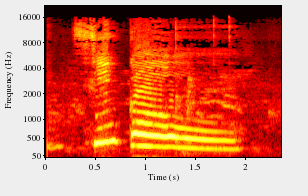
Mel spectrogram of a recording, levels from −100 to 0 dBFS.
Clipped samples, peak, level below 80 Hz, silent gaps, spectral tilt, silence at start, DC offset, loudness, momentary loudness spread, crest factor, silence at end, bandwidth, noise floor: under 0.1%; -6 dBFS; -62 dBFS; none; -1.5 dB/octave; 0.05 s; under 0.1%; -15 LUFS; 15 LU; 12 dB; 0.4 s; 16.5 kHz; -36 dBFS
